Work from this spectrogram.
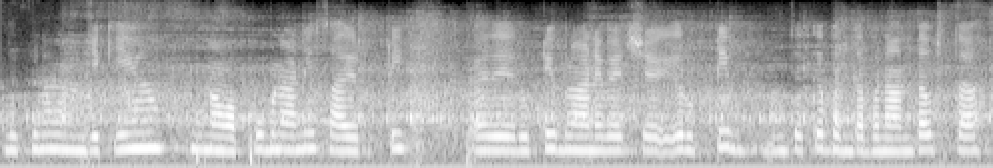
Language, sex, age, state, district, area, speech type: Dogri, female, 30-45, Jammu and Kashmir, Reasi, rural, spontaneous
